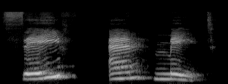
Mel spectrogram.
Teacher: The long A in words such as safe and mate is more elongated and contains a stronger Y sound. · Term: long A sound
